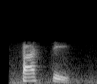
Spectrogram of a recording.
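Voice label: "pasti", Indonesian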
